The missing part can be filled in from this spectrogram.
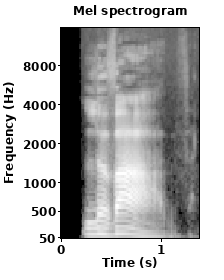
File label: "lebad", Hebrew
